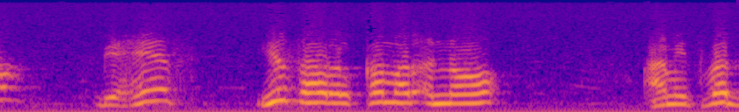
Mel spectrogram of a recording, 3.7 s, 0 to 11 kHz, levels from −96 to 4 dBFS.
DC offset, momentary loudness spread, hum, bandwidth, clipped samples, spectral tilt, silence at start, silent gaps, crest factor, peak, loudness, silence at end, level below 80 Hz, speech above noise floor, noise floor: 0.3%; 12 LU; none; 10 kHz; under 0.1%; -6.5 dB/octave; 0 s; none; 14 dB; -12 dBFS; -25 LUFS; 0 s; -58 dBFS; 31 dB; -54 dBFS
